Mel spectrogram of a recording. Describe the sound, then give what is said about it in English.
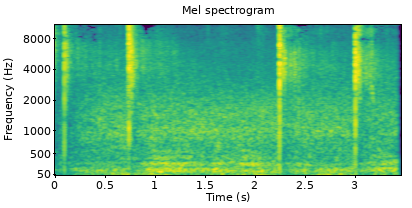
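Four sharp, loud whip cracks from a performer's 6-foot-long whips, cracking flames into the night sky at a fire-dancing jam in Chicago, snap out at irregular intervals over a steady murmur of outdoor crowd noise and ambient hubbub. “A guy with 6-foot-long whips starts cracking flames into the night sky.”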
